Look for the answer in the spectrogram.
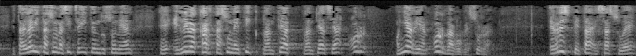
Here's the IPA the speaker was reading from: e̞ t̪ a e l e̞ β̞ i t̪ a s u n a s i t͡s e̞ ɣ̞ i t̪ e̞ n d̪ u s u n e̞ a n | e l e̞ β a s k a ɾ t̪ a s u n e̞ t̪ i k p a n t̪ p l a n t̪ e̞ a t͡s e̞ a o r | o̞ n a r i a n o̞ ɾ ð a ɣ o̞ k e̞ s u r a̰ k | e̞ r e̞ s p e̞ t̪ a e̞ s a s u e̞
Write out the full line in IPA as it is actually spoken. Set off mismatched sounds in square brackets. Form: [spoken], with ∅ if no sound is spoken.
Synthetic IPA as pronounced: e̞ t̪ a e l e̞ β̞ i t̪ a s u n a s i t͡s e̞ ɣ̞ i t̪ e̞ n d̪ u s u n e̞ a n | e l e̞ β a [∅] k a ɾ t̪ a s u n e̞ t̪ i k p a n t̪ p l a n t̪ e̞ a t͡s e̞ a o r | o̞ [ɲ] a r i a n o̞ ɾ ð a ɣ o̞ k e̞ s u r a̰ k | e̞ r e̞ s p e̞ t̪ a e̞ s a s u e̞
